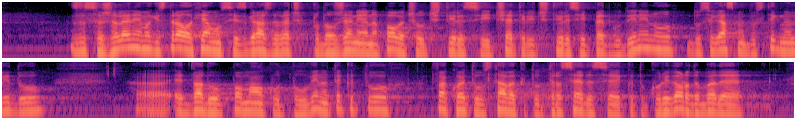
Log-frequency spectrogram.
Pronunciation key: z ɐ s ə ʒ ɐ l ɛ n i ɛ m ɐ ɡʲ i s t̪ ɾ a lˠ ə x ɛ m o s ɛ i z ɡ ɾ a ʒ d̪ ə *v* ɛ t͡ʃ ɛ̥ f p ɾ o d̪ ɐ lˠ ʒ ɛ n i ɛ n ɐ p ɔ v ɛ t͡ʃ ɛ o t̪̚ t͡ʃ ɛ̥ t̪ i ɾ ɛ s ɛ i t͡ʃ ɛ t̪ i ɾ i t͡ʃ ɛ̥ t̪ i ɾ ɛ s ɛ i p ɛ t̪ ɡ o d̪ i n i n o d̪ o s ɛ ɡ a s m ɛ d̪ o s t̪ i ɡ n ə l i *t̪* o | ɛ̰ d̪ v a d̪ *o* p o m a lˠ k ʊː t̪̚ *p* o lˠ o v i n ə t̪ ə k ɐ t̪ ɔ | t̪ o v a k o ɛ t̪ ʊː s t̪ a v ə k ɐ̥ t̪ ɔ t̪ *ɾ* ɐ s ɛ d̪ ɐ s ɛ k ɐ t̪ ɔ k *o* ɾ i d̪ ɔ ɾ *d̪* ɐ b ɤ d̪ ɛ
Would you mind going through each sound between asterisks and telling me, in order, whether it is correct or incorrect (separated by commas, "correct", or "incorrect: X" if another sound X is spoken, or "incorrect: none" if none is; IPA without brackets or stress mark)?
correct, incorrect: d̪, correct, correct, correct, correct, correct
